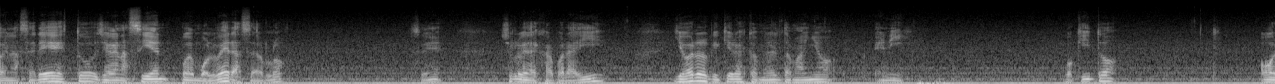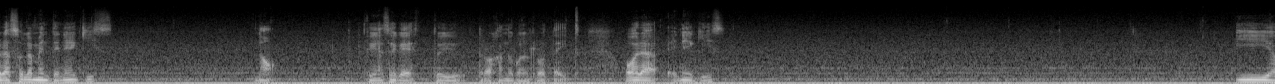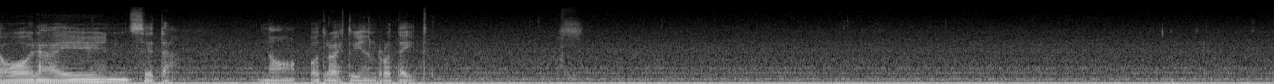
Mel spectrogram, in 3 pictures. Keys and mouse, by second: 16.3 ctrl+z, 17.7-24.9 drag, 26.2-38.2 drag.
